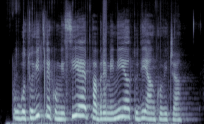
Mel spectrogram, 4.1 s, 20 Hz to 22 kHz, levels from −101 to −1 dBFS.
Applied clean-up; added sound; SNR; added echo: neural mask model Resemble Enhance denoiser.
